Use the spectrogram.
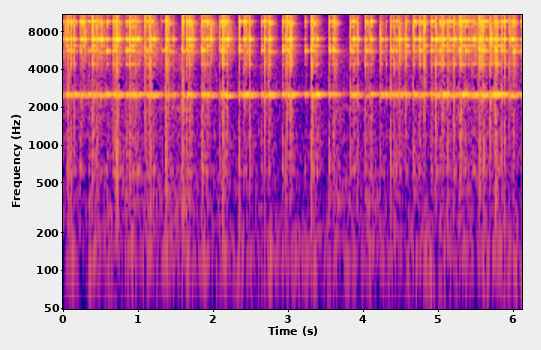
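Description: Long matte nails on both hands tap the sides of an empty, clear, dimpled glass beer mug, first tilted and then upright. A rapid, uneven run of bright, clicky glass ticks sounds, each dying away almost at once. A thin, steady ring hums underneath throughout.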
